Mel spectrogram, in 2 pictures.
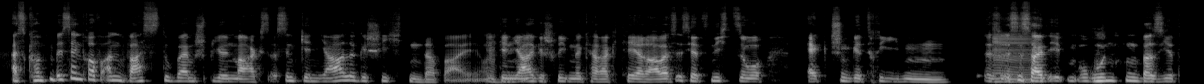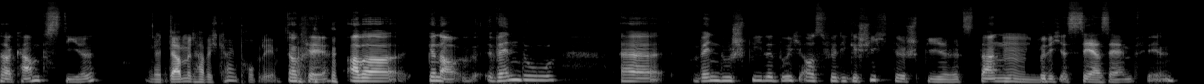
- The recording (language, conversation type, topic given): German, unstructured, Wie bist du zu deinem Lieblingshobby gekommen?
- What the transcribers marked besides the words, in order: other background noise; chuckle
